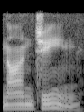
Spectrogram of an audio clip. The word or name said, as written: Nanjing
